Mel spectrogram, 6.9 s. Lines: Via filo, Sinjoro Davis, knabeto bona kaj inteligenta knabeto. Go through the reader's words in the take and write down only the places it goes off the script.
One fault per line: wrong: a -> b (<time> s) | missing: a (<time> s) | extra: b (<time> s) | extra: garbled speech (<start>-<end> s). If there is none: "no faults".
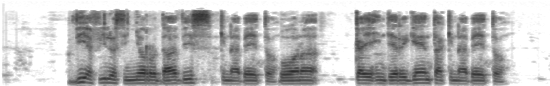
no faults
